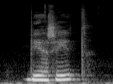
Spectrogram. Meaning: 1. to believe 2. to trust
- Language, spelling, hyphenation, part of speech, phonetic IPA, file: Czech, věřit, vě‧řit, verb, [ˈvjɛr̝ɪt], Cs-věřit.ogg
